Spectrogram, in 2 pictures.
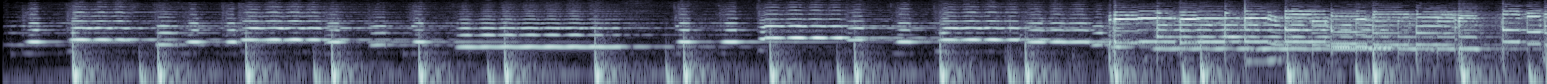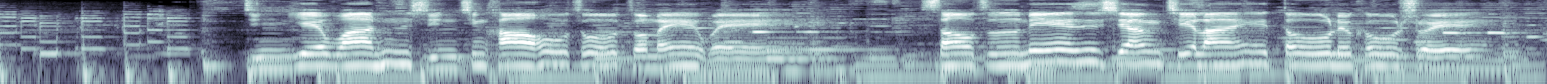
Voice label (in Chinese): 说唱广告试音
